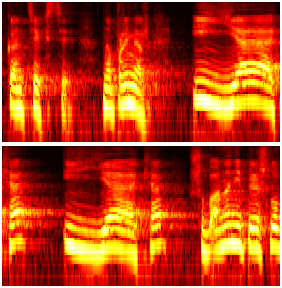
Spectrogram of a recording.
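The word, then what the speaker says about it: إِيَّاكَ: правильного произношения коранического текста, что каждая удвоенная буква состоит из двух букв. Например, в данной ситуации «я» – это первая буква «я» с сукуном, вторая буква «я» с огласовкой фатха.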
